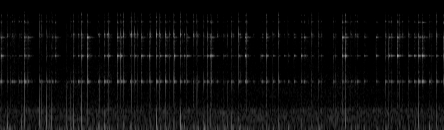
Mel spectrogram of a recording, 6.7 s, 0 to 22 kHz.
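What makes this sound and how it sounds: Fingernails tap rapidly and unevenly on the outer wall of a hollow, apparently empty dark blue ceramic mug held in both hands close to the microphone. Each tap makes a short, bright clink with a high ringing tone and a steady tone near 2 kHz, and it dies away almost at once.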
